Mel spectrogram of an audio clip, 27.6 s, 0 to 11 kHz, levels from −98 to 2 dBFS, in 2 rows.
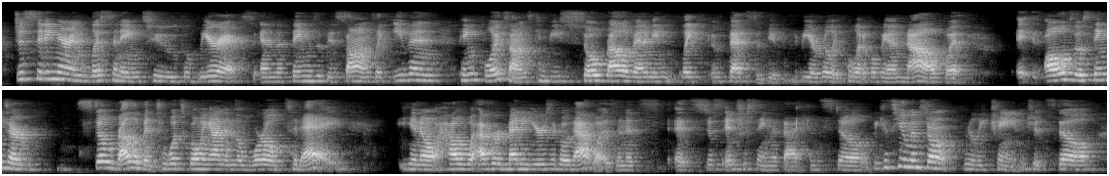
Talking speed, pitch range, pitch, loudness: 160 wpm, 180-210 Hz, 190 Hz, -21 LUFS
